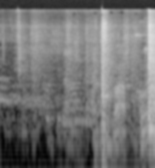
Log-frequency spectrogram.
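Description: A hand mixing and squeezing crumbly flour dough in a plastic bowl: soft rubbing and squishing, with one short, louder burst of noise about one and a half seconds in.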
